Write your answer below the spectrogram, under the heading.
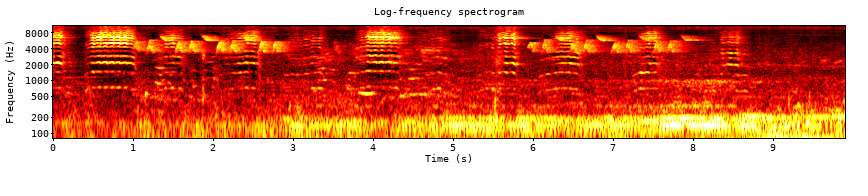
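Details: Domestic goat kept at home, a doe that has just given birth to four kids. Loud, wavering, nasal bleats come in three bursts. Groups of quick high bird chirps repeat between them over a low background hum.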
